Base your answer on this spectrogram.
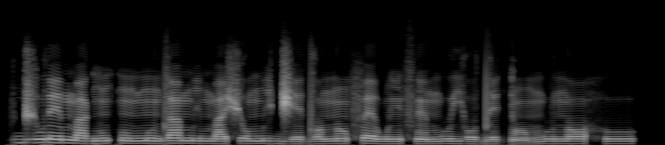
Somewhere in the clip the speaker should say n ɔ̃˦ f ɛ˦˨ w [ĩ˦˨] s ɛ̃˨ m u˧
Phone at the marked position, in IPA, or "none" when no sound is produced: ĩ˨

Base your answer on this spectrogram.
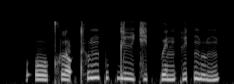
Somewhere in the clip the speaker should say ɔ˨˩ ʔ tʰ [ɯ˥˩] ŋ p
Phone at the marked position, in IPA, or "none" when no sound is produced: ɯ˥˩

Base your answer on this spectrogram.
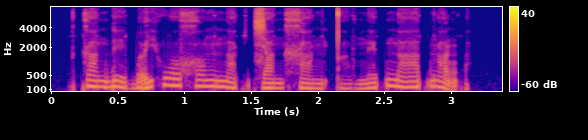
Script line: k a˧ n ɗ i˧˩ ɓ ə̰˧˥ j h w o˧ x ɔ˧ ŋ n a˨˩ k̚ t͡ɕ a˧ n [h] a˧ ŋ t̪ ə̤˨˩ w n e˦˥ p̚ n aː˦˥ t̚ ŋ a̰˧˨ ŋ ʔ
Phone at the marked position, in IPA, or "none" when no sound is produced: x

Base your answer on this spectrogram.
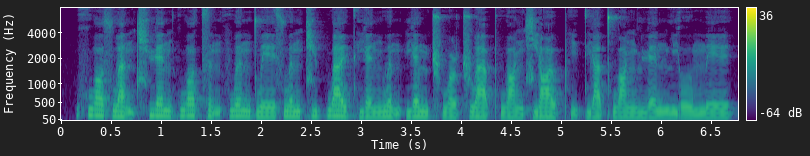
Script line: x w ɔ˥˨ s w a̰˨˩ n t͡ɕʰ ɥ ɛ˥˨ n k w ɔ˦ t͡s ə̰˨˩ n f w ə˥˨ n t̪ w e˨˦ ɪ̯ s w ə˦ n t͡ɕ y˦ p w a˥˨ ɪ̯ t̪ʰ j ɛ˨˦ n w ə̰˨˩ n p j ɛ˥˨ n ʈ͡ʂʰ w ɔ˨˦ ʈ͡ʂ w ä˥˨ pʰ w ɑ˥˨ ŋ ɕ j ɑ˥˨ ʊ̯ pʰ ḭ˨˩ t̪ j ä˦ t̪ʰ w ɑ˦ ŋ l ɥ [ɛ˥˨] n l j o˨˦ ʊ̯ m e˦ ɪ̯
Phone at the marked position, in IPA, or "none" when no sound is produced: ɛ˥˨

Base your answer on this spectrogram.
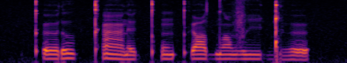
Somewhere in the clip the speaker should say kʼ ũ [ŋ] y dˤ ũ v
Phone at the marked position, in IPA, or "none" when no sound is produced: kʼ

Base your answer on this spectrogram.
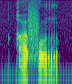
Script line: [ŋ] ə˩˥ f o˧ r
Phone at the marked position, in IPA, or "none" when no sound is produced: q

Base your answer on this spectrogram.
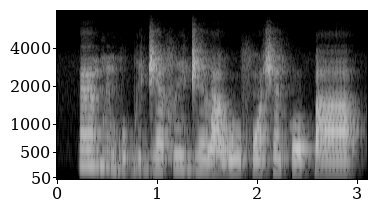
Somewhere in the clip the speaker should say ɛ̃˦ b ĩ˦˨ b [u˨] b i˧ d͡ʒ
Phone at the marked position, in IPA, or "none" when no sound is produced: u˨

